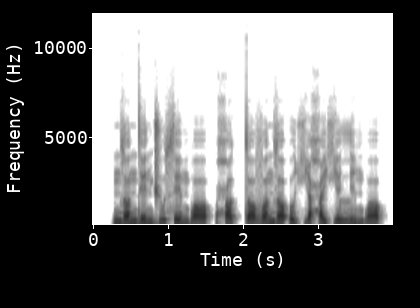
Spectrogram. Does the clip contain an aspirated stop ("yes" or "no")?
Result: no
